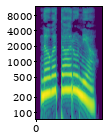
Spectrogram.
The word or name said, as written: ನವತಾರುಣ್ಯ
